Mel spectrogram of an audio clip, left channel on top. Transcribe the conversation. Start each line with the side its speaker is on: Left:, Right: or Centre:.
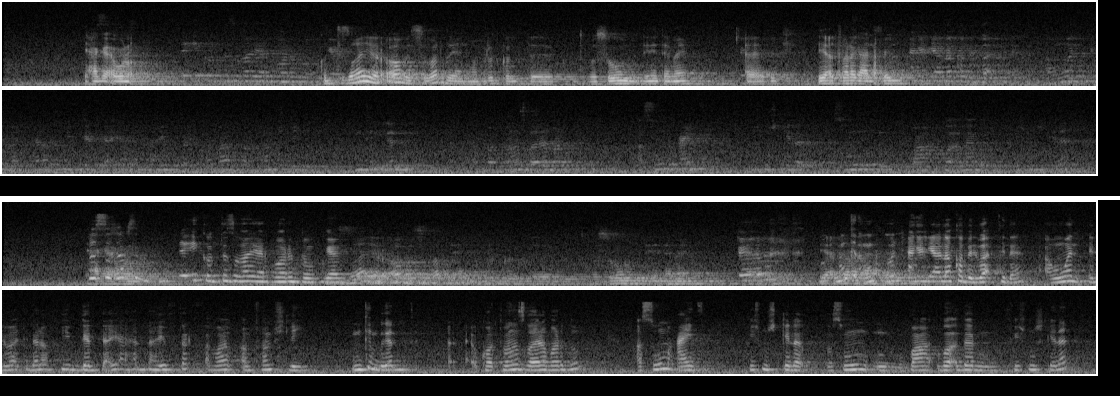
Left: دي
Right: بس
Left: حاجه
Right: خمسة
Left: اول
Right: دقايق كنت صغير برضه بجد
Left: كنت صغير اه بس برضه يعني المفروض كنت كنت بصوم والدنيا تمام
Right: <laughs> آه.
Left: آه، دي دي
Right: ممكن
Left: اتفرج على
Right: ممكن
Left: الفيلم
Right: اقول حاجه ليها علاقه بالوقت ده عموما الوقت ده لو فيه بجد اي حد هيفطر فهو ما بفهمش ليه ممكن بجد كنت وانا صغيره برضو اصوم عادي مفيش مشكله بصوم وبع- وبقدر مفيش مشكله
